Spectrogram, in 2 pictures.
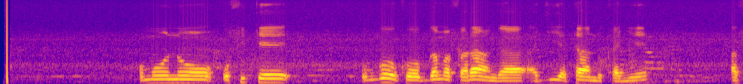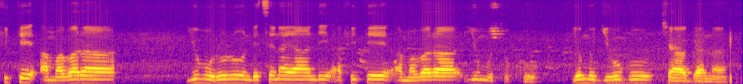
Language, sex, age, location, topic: Kinyarwanda, male, 18-24, Kigali, finance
